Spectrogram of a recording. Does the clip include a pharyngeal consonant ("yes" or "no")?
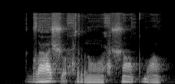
yes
